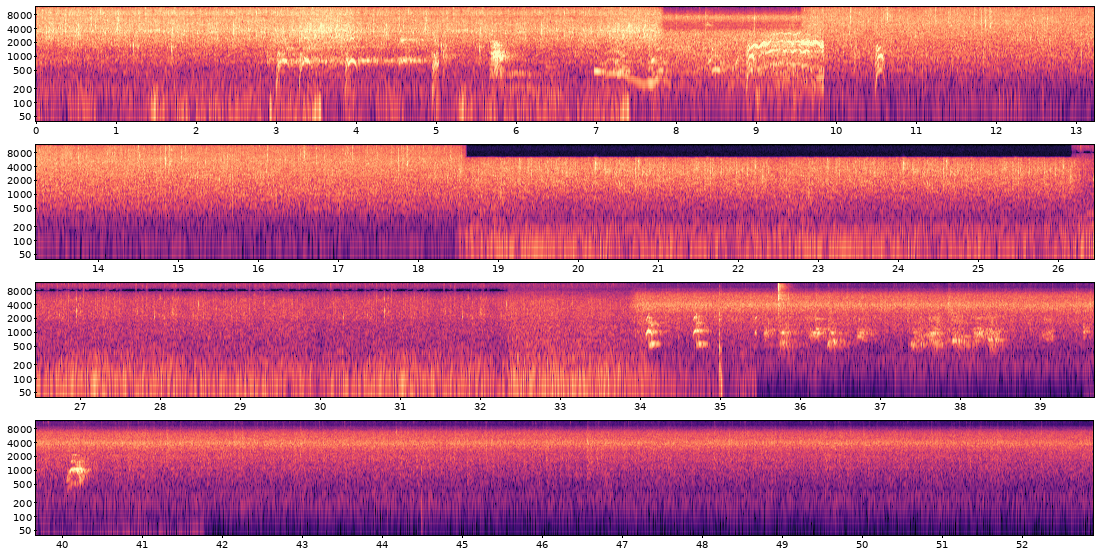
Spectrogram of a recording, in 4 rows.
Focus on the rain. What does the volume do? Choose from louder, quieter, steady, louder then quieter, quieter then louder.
quieter.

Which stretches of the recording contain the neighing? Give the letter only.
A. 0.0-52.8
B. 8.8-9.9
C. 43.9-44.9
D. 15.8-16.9
B.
